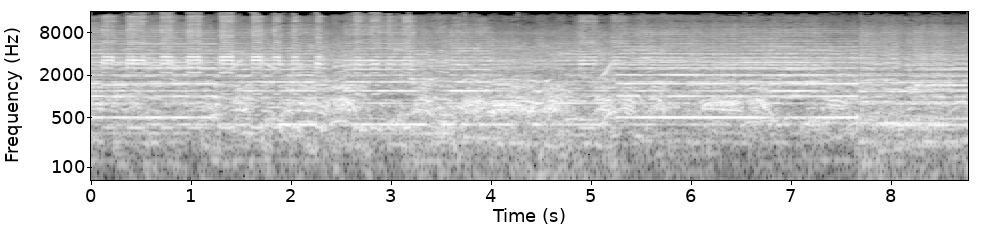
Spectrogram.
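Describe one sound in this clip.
A crowd of young men cheers and shouts nearby.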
